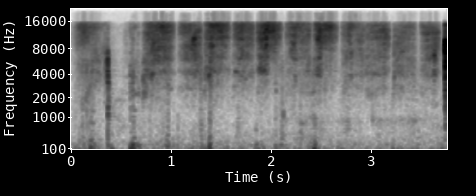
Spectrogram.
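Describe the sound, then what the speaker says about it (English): Pigment paste rubbed by hand, soft scratchy rubbing strokes repeating roughly every half second, faint and close, ending with a small sharp tap. "Just give that a really good rub."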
